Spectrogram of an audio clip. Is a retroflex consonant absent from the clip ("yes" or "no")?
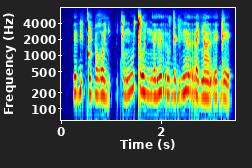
no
